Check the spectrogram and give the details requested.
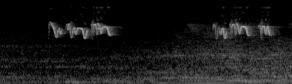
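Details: Yellow-fronted canary, song used to stir up rival birds: two quick bursts of high, bright twittering notes about a second apart.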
